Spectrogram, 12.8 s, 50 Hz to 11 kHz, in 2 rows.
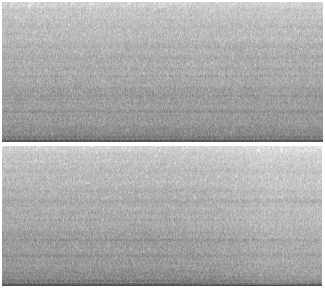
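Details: Porsche Cayenne Turbo 957 at cold idle: heavy, deep idle with an uneven pulsing roughly three times a second over the engine note; abnormal cold-engine noise, cause unclear.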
